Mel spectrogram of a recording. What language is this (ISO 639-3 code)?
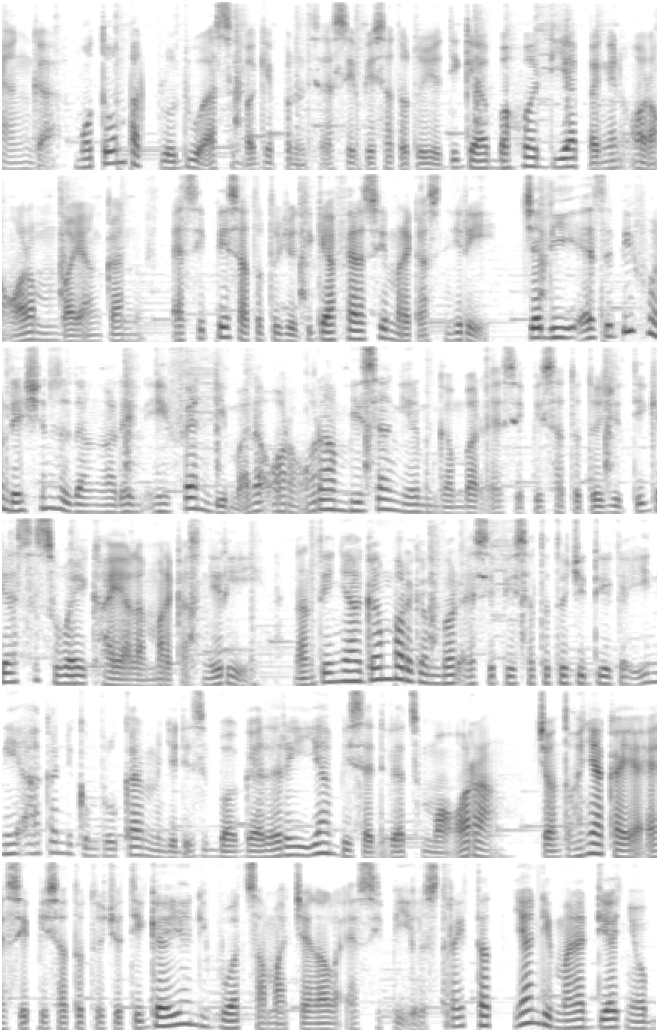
ind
